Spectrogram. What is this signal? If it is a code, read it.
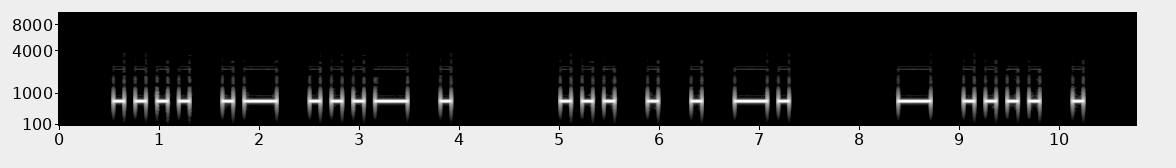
Morse code, heard as a keyed tone, about 11 wpm, 700 Hz. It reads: HAVE SEEN THE
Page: SKCC - War of the Worlds - 02-Chapter 2 - 11 WPM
